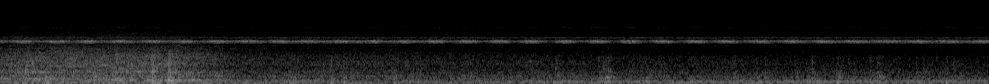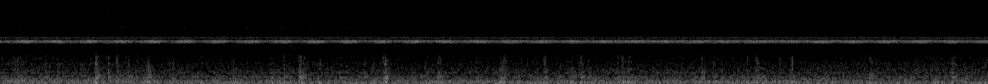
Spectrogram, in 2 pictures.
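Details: Crickets chirping at Lake Arrowhead, California: a steady high pulsing trill, rapid even beats running throughout, over a low rumbling background with a brief louder broadband rush near the start.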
